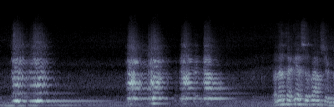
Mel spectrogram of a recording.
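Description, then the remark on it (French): A voice hums a nasal, buzzing drone in several sustained bursts, imitating a violin droning on two strings, with short pauses between phrases and a louder, busier stretch at the end. “Non, mais au violon, il faisait des bourdonnes toujours comme ça.”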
